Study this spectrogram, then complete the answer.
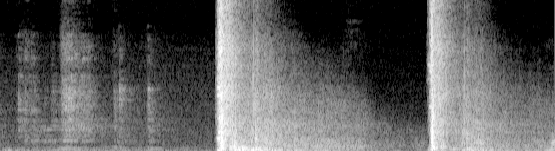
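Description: A shotgun fires twice at a pair of clay targets, two loud sharp blasts about a second and a half apart, each trailing off in an echoing boom, after a few faint soft sounds.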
